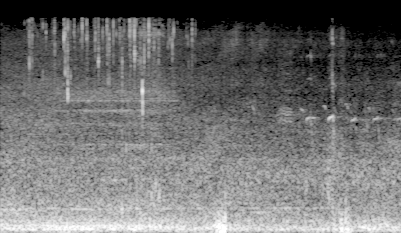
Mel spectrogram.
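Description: Water from an outdoor drinking fountain (bubbler) near the MCG runs in a soft, steady trickle as a person takes a mouthful of water, with a brief splash near the middle and faint bird or insect sounds in the background.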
